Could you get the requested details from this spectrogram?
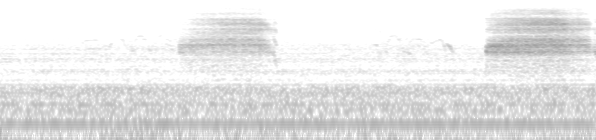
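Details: Wild barn owl babies in a monitored nest box during a feeding, giving two harsh, broadband hissing bursts about a second and a half apart over a steady low electrical hum.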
